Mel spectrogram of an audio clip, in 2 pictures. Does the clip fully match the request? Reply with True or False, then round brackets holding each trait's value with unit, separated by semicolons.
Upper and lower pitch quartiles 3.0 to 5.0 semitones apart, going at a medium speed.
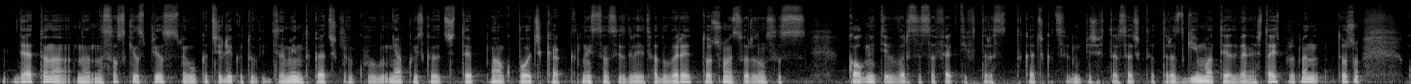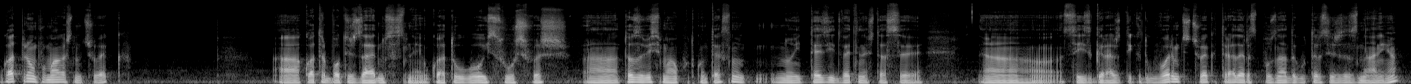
False (3.4 semitones; 200 wpm)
